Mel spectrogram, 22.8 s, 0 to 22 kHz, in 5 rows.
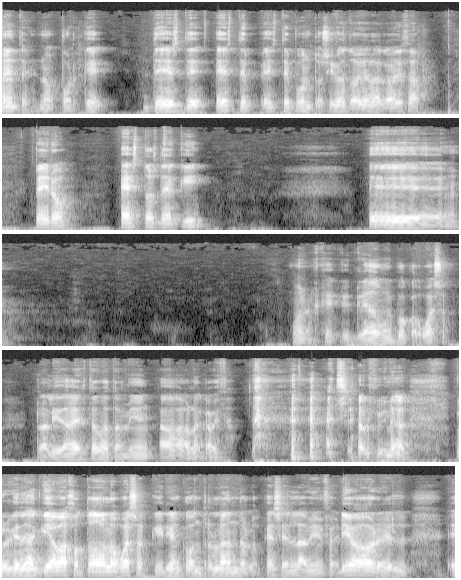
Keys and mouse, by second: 0.2-1.9 middle drag, 1.9 right click, 2.2-3.4 middle drag, 3.4 shift+right click, 4.2 ctrl+p, 5.0 ctrl+middle click, 6.0 right click, 6.4-16.5 middle drag, 16.5 shift+right click, 16.9 middle click, 17.6 shift+right click, 18.0-22.8 middle drag.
